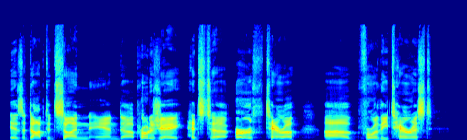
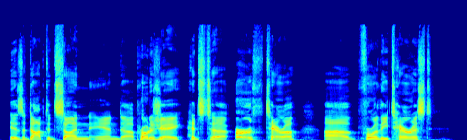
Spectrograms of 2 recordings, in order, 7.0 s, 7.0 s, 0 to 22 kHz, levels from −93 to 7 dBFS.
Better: second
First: thin; very; fading below 850 Hz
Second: none

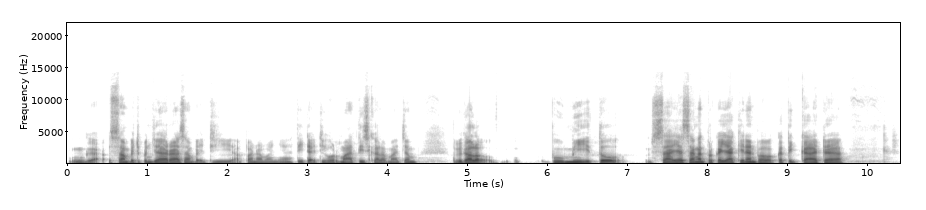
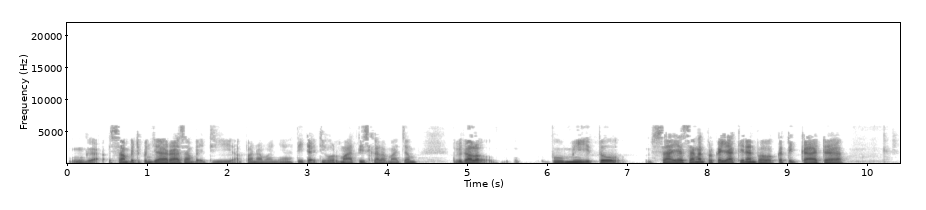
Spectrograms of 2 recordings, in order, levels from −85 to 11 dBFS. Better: first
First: none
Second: garbled, watery; slightly; nothing above 6 kHz

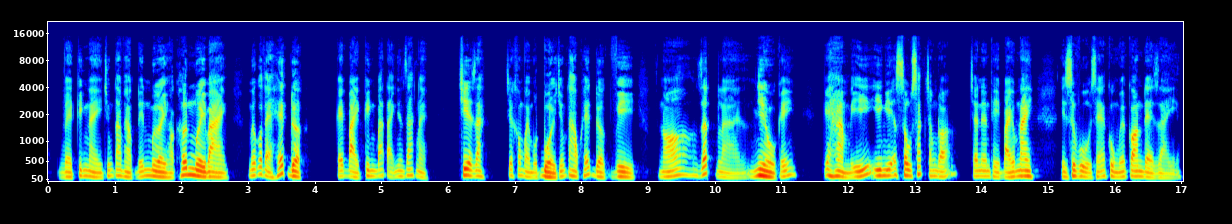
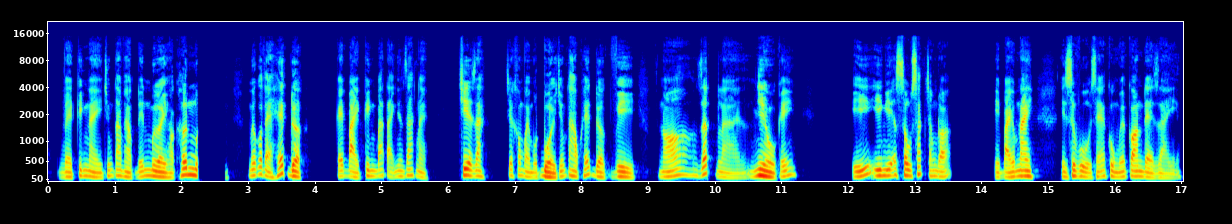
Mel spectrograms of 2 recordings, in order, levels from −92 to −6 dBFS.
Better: first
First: none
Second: audio cutting out; at 2.5 s, at 12 s for 0.5 s and at 14 s for 0.5 s

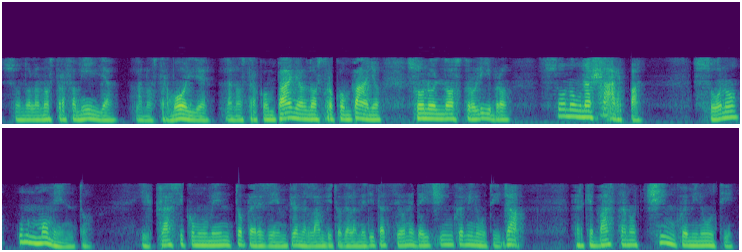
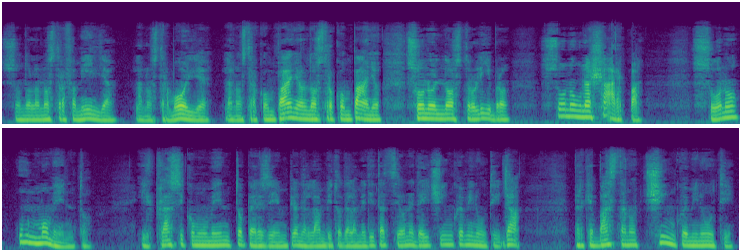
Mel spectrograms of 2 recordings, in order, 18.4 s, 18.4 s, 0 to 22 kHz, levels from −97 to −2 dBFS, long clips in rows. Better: second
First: garbled, watery; badly; nothing above 4 kHz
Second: garbled, watery; slightly; nothing above 10.5 kHz

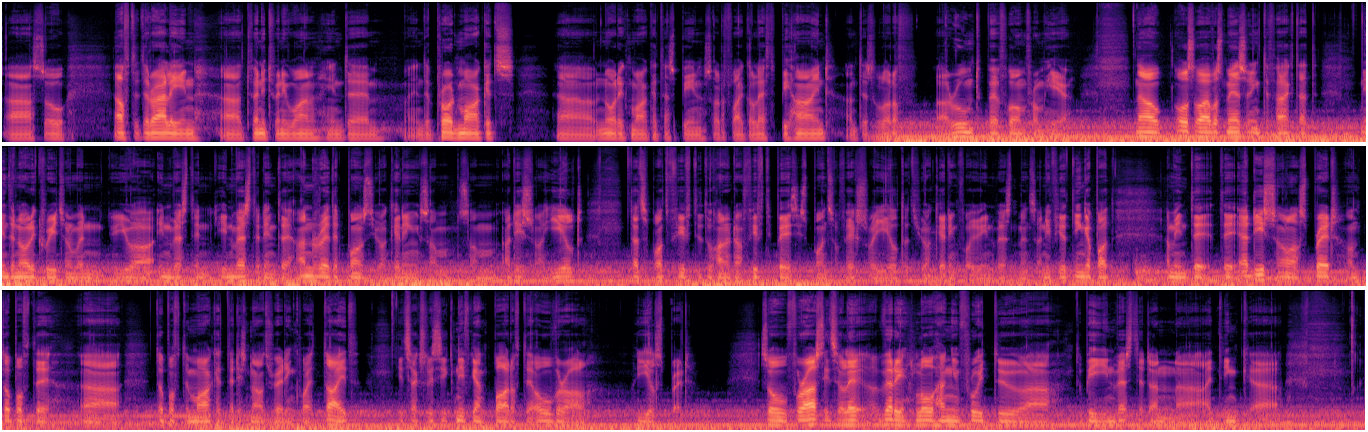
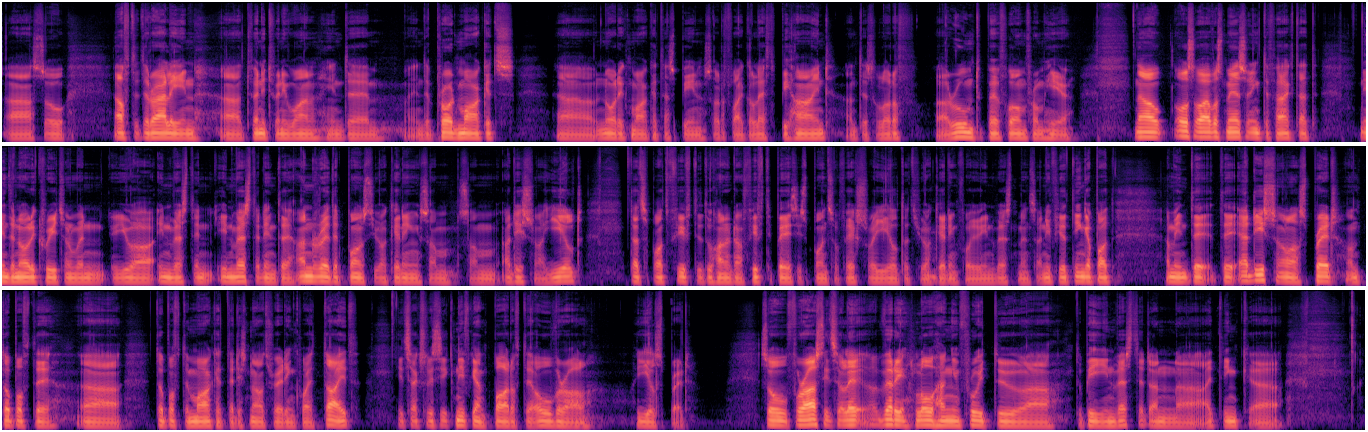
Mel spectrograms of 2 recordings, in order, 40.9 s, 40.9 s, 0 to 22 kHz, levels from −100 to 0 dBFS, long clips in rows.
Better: second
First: low rumble; noticeable; from 9 s on; 15 dB below the speech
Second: none

